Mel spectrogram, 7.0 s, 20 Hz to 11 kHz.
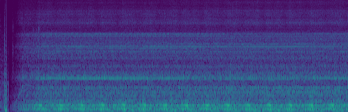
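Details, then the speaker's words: BTH BP02 pottery wheel at about 300 rpm: soft regular thump about twice a second under steady motor hum, from belt bending memory after inactivity or cold causing stick-slip; normal, harmless. "So this is completely normal for belt-driven system. [music] It does not affect performance, stability or durability."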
